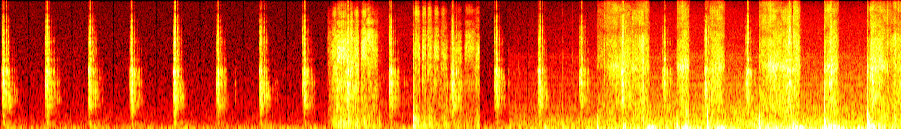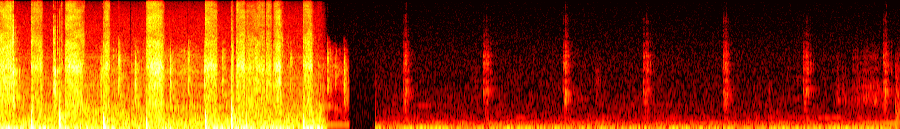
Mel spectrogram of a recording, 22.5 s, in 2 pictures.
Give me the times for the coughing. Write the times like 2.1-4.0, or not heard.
not heard.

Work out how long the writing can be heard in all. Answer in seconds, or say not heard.
11 s.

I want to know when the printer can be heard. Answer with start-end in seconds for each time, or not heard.
not heard.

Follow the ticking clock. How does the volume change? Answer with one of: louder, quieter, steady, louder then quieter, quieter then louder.
quieter.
